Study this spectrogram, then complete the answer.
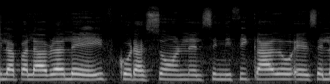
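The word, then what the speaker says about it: לב: All right, so your heart in Hebrew is pronounced lev.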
